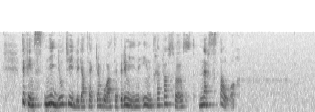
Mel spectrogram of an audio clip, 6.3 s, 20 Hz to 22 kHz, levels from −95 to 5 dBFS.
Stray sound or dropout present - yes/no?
no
